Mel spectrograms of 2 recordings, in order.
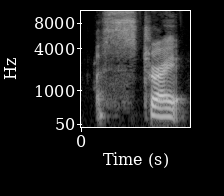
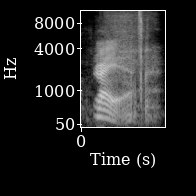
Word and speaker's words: Straya: It is Straya. It's Straya. – It's remember? Supposed to say it like that. Yeah, I know. – Straya.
